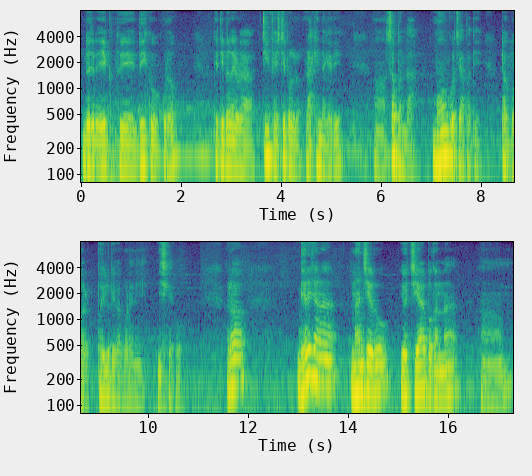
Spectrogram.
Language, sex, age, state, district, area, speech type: Nepali, male, 60+, West Bengal, Darjeeling, rural, spontaneous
